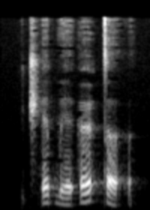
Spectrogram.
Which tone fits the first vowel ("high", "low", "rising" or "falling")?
rising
